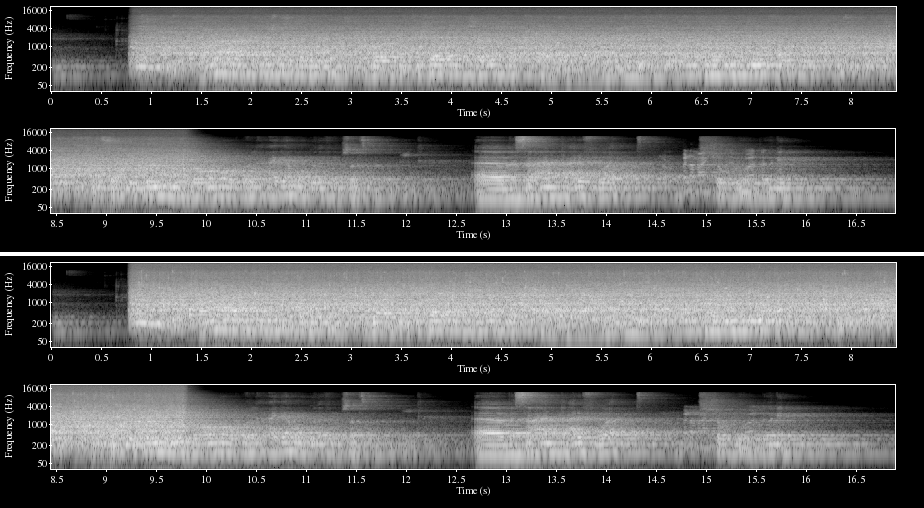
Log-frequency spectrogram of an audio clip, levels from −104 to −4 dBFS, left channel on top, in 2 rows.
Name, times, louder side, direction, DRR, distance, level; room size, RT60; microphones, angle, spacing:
Stream, 0.8-9.8, right 4 dB, 90° right, 0.4 m, -20 dB
voice 1, 1.5-7.4 8.6-11.5 12.7-14.1 15.1-15.8, right 1 dB, 10° right, -4 dB, 0.5 m, -25 dB
voice 2, 11.9-12.3 14.5-15.8, left 2 dB, 70° left, 3 dB, 0.6 m, -40 dB
9.4 x 3.8 x 3.4 m, 2.6 s
head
